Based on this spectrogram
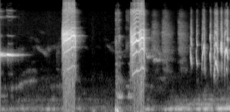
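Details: Crested jay (sogon) in a lure recording used to provoke rival birds. It gives two loud, grating screeches about a second apart, then a fast dry rattling chatter builds at the end over faint low rumble.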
